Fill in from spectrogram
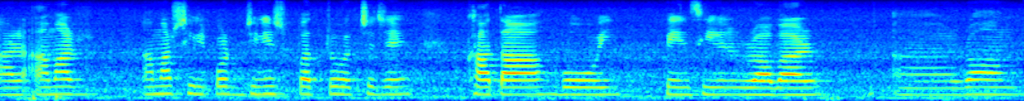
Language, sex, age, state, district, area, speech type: Bengali, female, 18-30, West Bengal, Howrah, urban, spontaneous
